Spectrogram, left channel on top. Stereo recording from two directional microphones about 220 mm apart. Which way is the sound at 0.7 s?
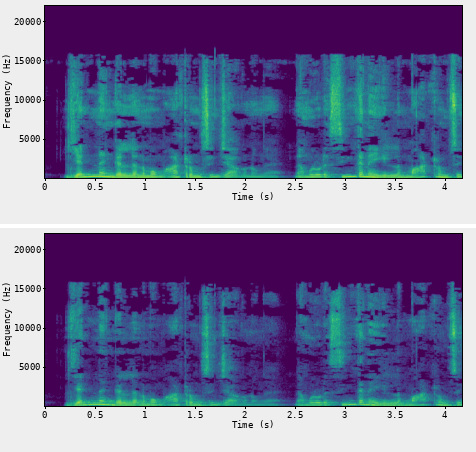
45° left (ahead or behind).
